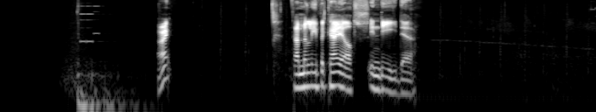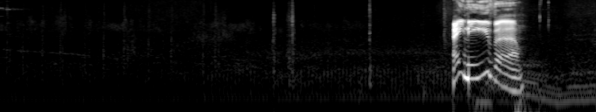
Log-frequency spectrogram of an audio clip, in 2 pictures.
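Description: A man talks on a phone.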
